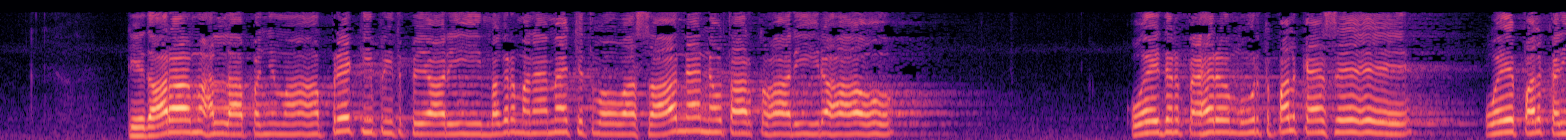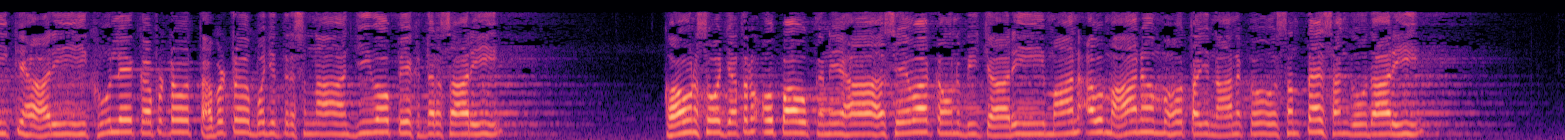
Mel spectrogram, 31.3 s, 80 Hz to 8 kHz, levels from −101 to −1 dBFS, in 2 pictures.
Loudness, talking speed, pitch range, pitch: -24 LUFS, 95 wpm, 215-245 Hz, 220 Hz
